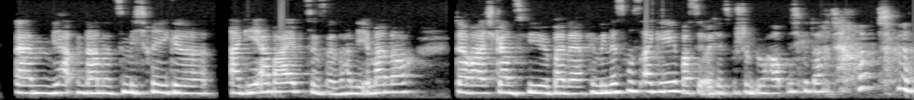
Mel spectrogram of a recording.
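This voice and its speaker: A woman speaks in a fairly high, somewhat breathy voice with ordinary pitch variation, and the room echo is audible. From Germany, Solingen. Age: 20s. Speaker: student, youth politics activist. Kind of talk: casual chat.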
